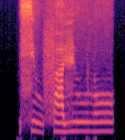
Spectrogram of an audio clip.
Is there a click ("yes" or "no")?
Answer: no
